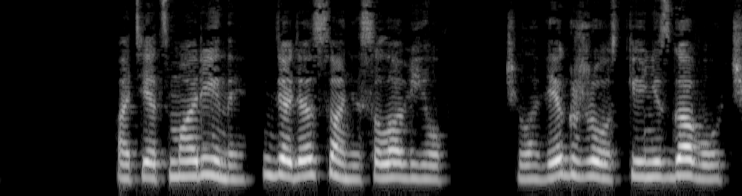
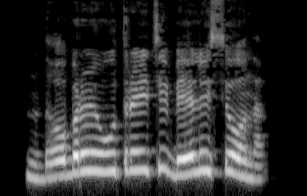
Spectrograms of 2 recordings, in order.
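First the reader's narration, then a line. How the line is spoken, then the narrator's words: Mocking shouted reply. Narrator (Russian): с усмешкой крикнул я в ответ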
